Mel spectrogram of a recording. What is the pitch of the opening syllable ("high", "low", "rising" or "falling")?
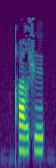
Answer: low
